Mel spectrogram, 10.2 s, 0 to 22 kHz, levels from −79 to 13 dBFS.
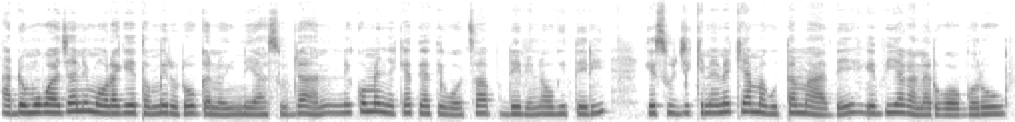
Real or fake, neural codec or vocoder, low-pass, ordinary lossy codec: real; none; none; none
